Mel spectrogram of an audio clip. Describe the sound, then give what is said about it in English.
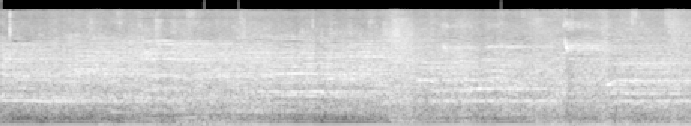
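A basketball being dribbled on court during a crossover move in a game, under loud, steady crowd noise with cheering and shouts throughout. “Coyer now with the basketball. Crossover dribble almost poked away by Norris.”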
